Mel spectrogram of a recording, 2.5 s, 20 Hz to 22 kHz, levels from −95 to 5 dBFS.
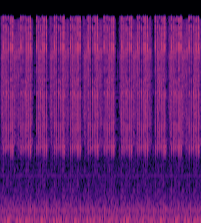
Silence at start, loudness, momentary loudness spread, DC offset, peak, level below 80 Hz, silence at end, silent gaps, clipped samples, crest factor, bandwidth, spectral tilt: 0 s; -30 LUFS; 1 LU; under 0.1%; -10 dBFS; -50 dBFS; 0 s; none; under 0.1%; 24 dB; 17.5 kHz; 1 dB/octave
